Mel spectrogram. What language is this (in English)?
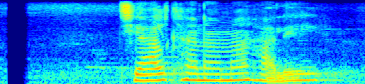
Nepali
